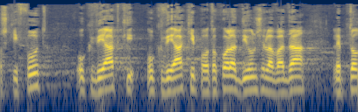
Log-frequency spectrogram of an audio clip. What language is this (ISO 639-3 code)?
heb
